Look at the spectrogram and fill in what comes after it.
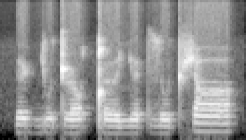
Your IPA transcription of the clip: ɨ˩ɖɟu˩tɭɔ˩˧ ǃə˩ʎə˩˧tzu˩tʃɑ˥

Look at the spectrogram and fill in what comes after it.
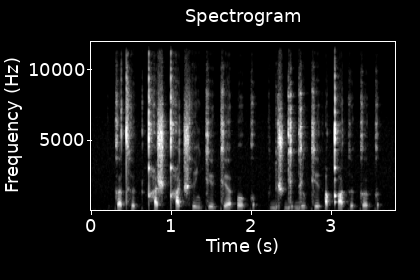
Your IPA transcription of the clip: kɐtʰʉk qʰiʃqʰet͡ʃʰiʎkʲʉ kʲɐ ʔok | bʲɵʃɡʲʉ ɡʲulʲkʲɨ ʔɨqʼɐ kʉkɵk

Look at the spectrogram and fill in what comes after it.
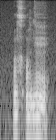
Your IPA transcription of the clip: ɔ̃xʔɔ̃ɡɛ̃

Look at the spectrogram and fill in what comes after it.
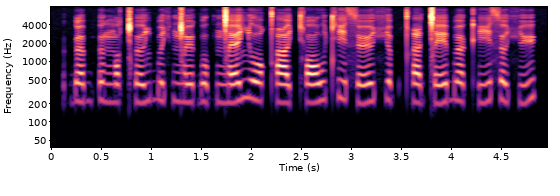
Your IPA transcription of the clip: ɠœbʔɵ ŋɔǀʰɵʎbœç ŋ͡ǀøɠopŋ͡ǀɛʎow qʰœə̯cʰɔwcʰi søçœp qʰiǀebœ kʰisɵ çy

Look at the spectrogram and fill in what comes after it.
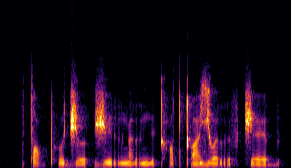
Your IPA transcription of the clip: tˤɘbpʰɤd͡ʒə | ʒerŋarŋekʰɤtˤ kʼaʑɤɐ̯rəθ t͡ʃɛb

